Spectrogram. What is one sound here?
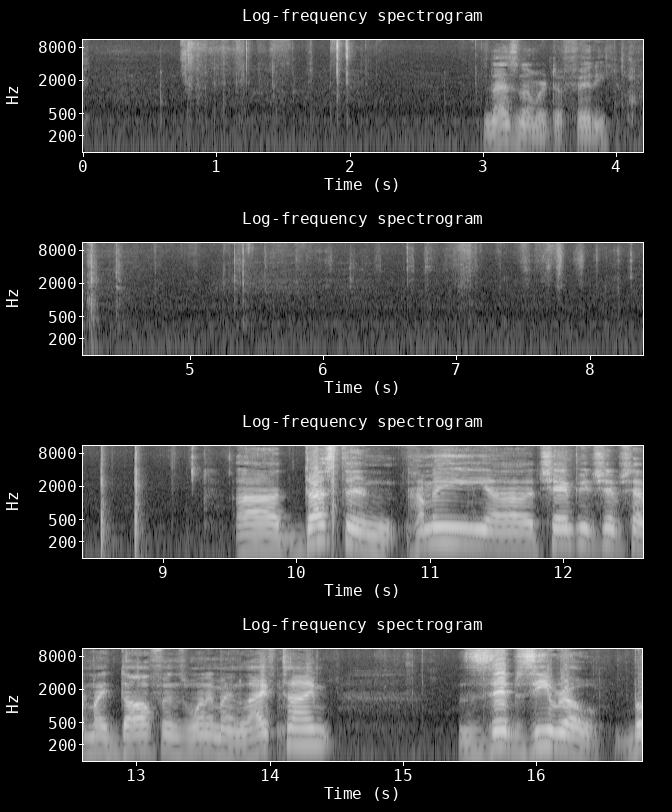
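Trading cards slide and flick against each other in hands.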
